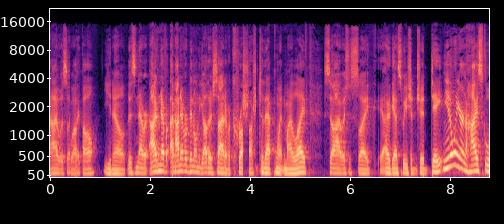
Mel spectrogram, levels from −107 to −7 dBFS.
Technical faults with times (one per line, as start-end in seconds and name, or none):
0.40-0.66 frames out of order
2.45-2.58 frames out of order
3.86-4.11 frames out of order
7.21-7.47 frames out of order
